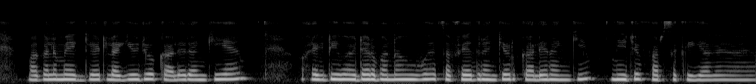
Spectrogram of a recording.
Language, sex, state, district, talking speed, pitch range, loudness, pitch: Hindi, male, Goa, North and South Goa, 220 wpm, 215-230 Hz, -24 LUFS, 225 Hz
